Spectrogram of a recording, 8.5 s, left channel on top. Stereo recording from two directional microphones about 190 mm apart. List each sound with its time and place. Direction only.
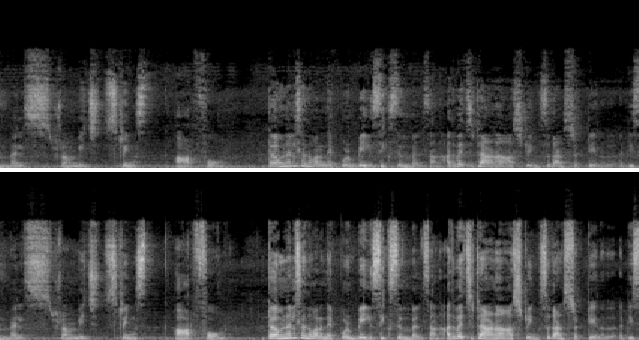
0.1 s a woman's voice: 30° right (ahead or behind); by 7.9 s 50° right (ahead or behind)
